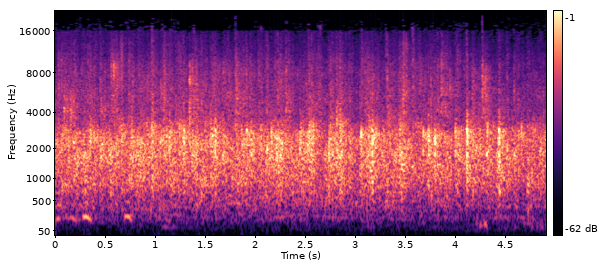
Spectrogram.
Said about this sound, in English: My, can we give another round of applause? My God. She brought that whole thing.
